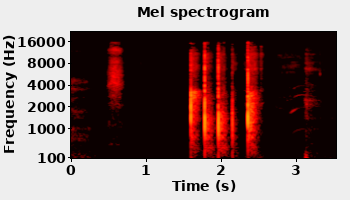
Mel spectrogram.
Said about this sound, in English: Everybody clap with me.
